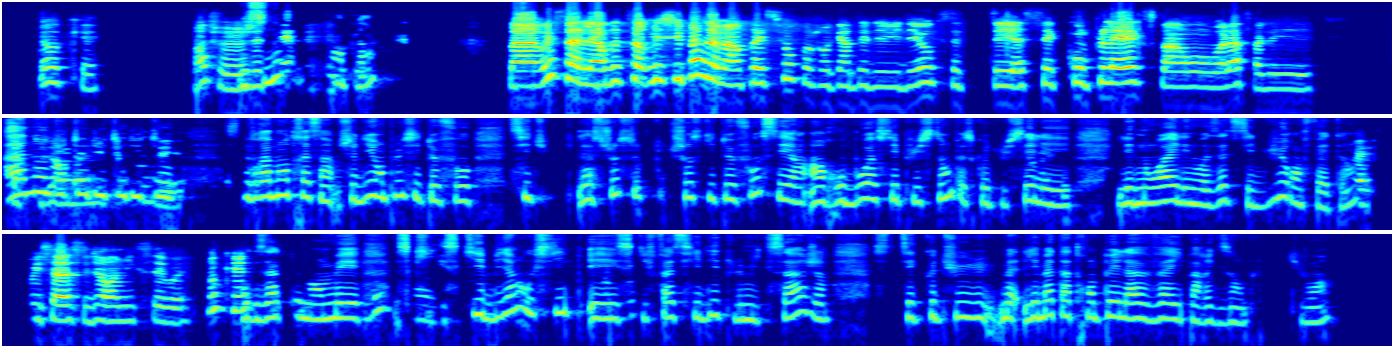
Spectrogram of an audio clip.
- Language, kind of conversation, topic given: French, unstructured, Qu’est-ce qui fait, selon toi, un bon petit-déjeuner ?
- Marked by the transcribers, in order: distorted speech; unintelligible speech; static; unintelligible speech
